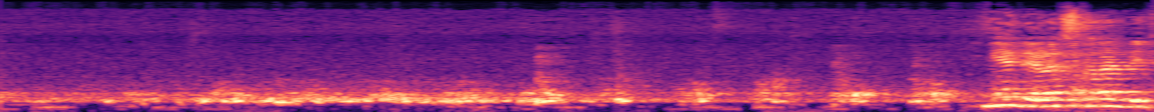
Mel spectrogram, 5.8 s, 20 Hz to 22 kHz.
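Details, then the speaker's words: Fetal heart sounds during a midwifery head-to-toe antenatal exam of a pregnant woman, counted over a full minute for rhythm and rate: rapid, soft, rhythmic whooshing pulses at 142 beats per minute. "jatuh janin ya kita dengarkan selama atau menit penuh untuk mengukur denyut jantung janin ingin mendengarkan iramanya kemudian frekuensinya sudah selesai 142"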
